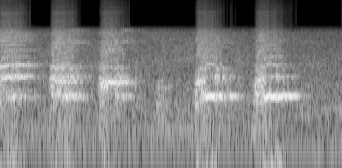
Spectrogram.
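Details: Fifteen-day-old puppies in a litter kept with their mother give five short, sharp yips in quick succession.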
